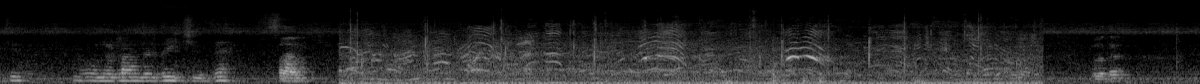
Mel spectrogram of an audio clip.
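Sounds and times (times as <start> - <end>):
high arching calls: 3.3 - 10.5
low rumble: 3.4 - 10.4
distant voices: 3.4 - 10.5.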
